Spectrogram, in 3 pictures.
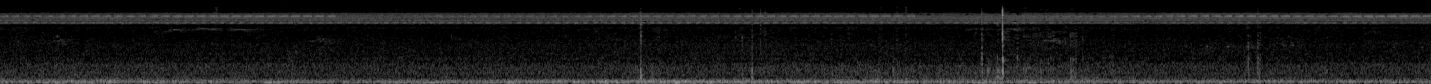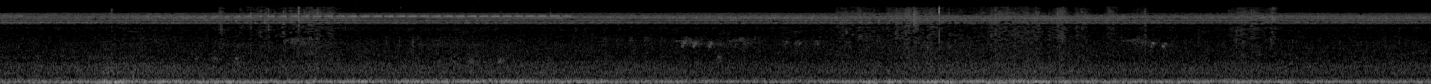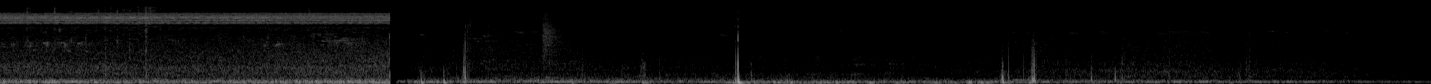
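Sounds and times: high-pitched insect drone: 0:00.0 - 0:32.6.

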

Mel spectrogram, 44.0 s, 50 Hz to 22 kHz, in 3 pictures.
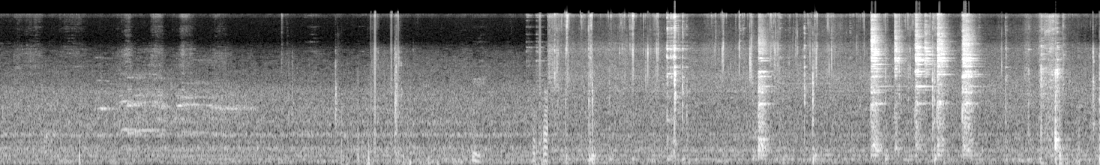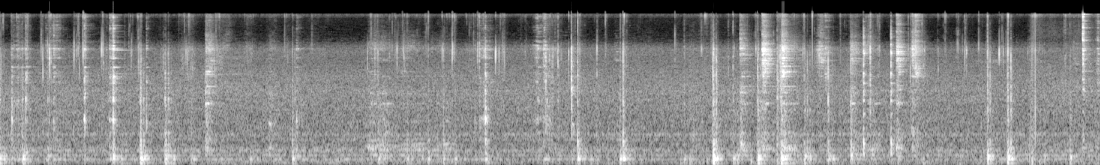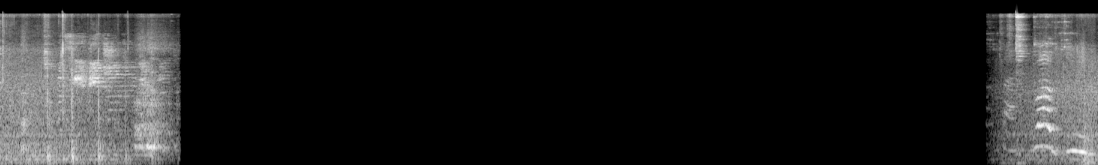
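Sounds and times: spatula scraping metal tray: 0:10.0 - 0:18.8, 0:19.5 - 0:23.1, 0:23.7 - 0:31.7.

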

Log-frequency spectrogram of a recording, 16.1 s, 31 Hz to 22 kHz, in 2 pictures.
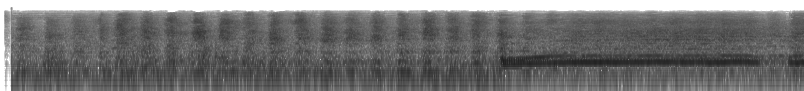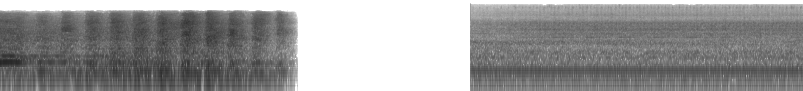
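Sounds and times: train wheels clacking on rails: 0:00.1 - 0:11.0
train horn blasts: 0:05.0 - 0:08.8.

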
